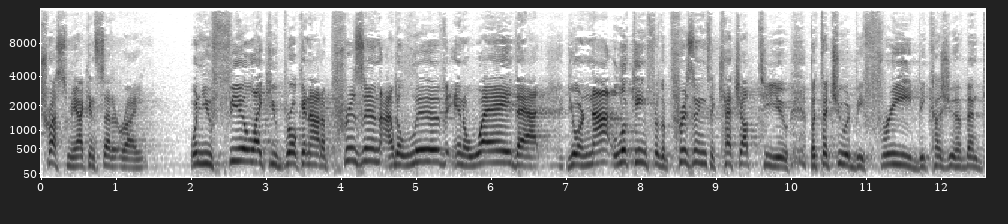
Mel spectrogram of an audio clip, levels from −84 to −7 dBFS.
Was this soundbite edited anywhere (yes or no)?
yes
